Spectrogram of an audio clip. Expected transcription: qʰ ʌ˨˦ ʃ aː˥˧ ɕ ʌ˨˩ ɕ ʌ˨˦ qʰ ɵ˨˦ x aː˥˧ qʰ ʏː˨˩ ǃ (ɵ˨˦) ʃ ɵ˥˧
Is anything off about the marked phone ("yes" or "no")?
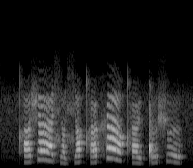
no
